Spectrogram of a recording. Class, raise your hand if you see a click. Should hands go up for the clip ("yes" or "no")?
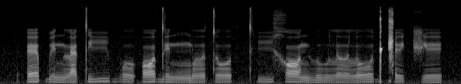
yes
